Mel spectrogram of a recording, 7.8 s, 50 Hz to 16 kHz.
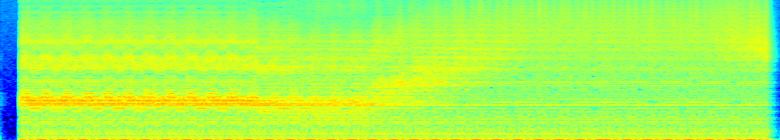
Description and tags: Made with the korg electribe a mkII.
greetings from berlin city!
bassloop, tekno, electro, bass, korg, real, ea1, loop, synth, analog, sequence, trance, synthesizer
